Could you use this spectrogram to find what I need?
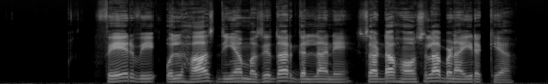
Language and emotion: Punjabi, neutral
